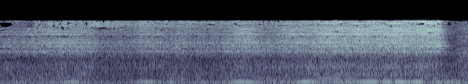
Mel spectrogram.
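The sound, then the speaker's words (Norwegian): A steady hissing spray of lube from a spray can onto a bicycle cassette runs throughout, with a faint low whirring and clicking from the bicycle chain being turned backwards underneath. No one speaks. “Så sprayer jeg rett og slett litt på kassetten her, mens jeg vrir kjede bakover.”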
